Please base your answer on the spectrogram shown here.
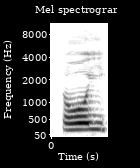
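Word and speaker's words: toe: देखो यहाँ पे अगर आप इंग्लिश के प्रोनाउंसिएशन के अनुसार चलोगे तो टो कहा जाता है, क्योंकि ई जो है लास्ट में क्या हो जाता है? साइलेंट हो जाता है।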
